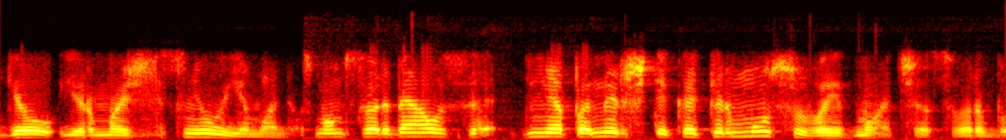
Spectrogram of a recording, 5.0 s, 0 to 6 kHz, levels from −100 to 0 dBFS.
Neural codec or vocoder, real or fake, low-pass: none; real; 5.4 kHz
